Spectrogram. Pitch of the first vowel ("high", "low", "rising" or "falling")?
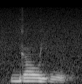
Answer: high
